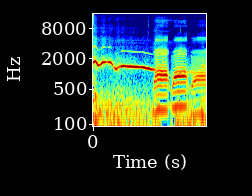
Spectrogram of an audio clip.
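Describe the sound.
Someone whistles a short, sliding melodic phrase, then breaks into two voiced, sung notes imitating the tune, a brief wavering rendition of a film theme song.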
